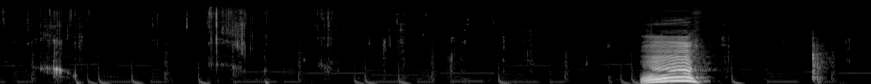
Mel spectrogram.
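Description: Crunchy bites and chewing of a small piece of food, weighing 28 g and smaller than the usual kind, heard as scattered soft crackles and a few sharper crunches. A brief, loud voiced sound rises near the end.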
